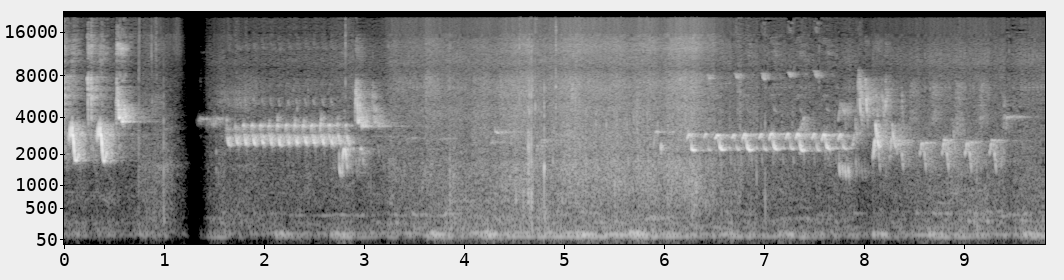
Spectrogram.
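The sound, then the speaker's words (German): Nightingale singing from a dead oak in a hedge near barns, bright phrases of chirps, a rapid rattling trill and quick repeated notes, broken by short pauses over a faint low hum. “Die Nachtigall an der toten Eiche in der Hecke”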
